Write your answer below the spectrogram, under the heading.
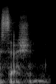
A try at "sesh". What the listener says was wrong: No, it's like session, but you save a syllable. Sesh.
